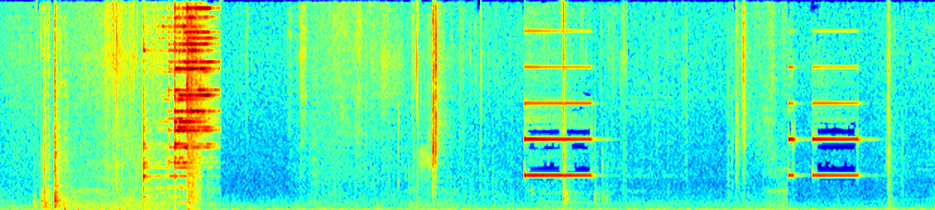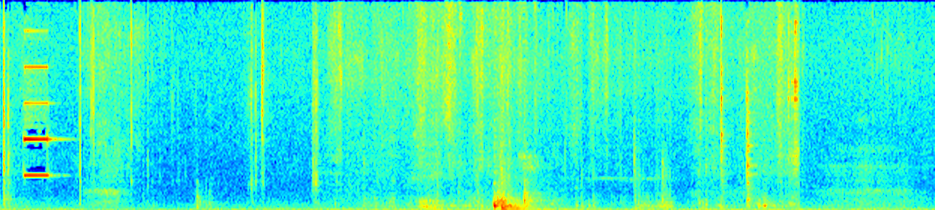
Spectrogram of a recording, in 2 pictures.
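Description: Hand tools on car suspension bolts: scattered metal clicks and clanks of a wrench and ratchet. About four to eight seconds in come three short high electronic beeps, and a sharp thud about twelve seconds in is the loudest sound.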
